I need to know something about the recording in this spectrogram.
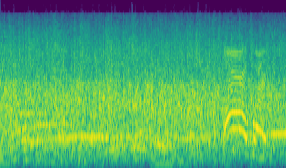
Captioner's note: cheers and applause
